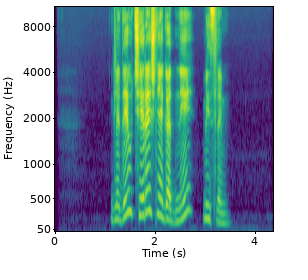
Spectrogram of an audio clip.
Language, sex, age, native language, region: Slovenian, female, 18-29, Slovenian, Central Slovenia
